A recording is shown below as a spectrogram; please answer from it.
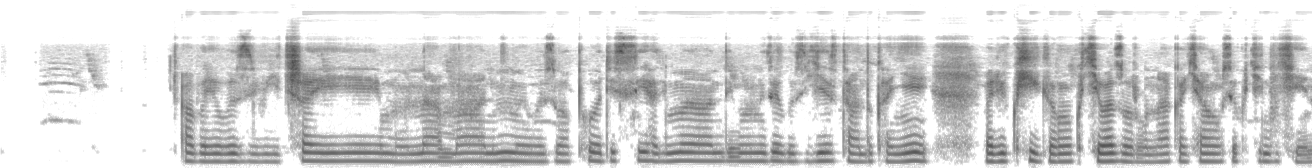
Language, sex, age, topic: Kinyarwanda, female, 18-24, government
